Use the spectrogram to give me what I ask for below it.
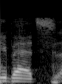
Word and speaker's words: Mookie Betts: Is it Mookie Betts? – His name rhymes with Kookie Metz. Yes, yeah. – Mookie Betts.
